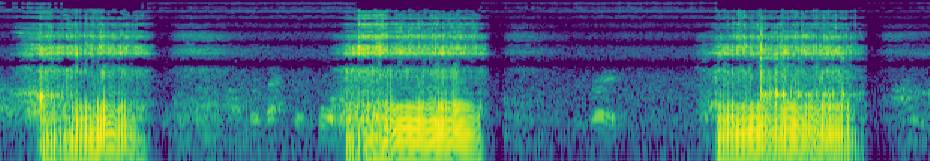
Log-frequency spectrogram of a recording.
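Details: Three loud, rumbling snores about two seconds apart with quieter breathing between; typical snoring.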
